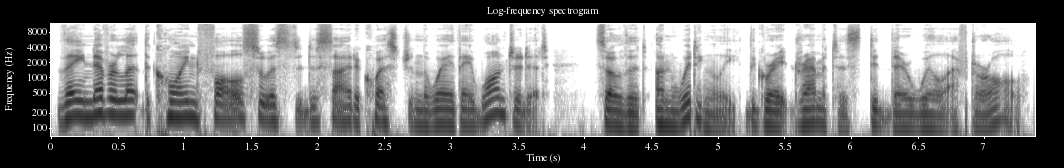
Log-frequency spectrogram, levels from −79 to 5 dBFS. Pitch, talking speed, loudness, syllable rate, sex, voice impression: 130 Hz, 230 wpm, -20 LUFS, 5.8 syllables/s, male, masculine, middle-aged, tensed, powerful, bright, slightly muffled, raspy, mature, friendly, wild, lively, slightly strict, intense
